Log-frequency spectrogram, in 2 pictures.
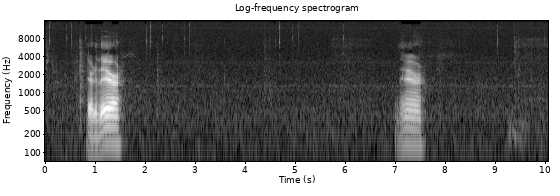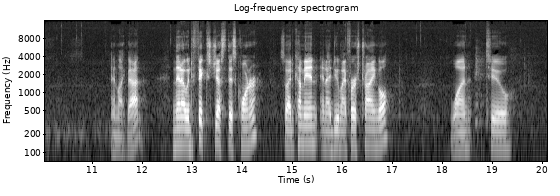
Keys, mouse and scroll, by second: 0.0 right click, 0.4 click, 0.8 click, 2.0 right click, 2.3 click, 2.8 click, 3.6-4.3 scroll, 4.6 right click, 5.0 click, 6.0 click, 7.4 right click, 7.8 scroll, 9.3 right click, 10.0 right click, 10.3 click, 10.7 click, 11.2-11.9 scroll, 13.1 right click, 13.7-14.0 scroll, 16.1 click, 16.5 scroll, 17.5 click, 18.5 click, 20.0 right click.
